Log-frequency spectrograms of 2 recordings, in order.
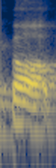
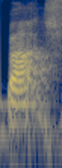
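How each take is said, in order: First: The name ends with a k sound. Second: The name ends with a ch sound. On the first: The speaker calls it wrong. "people say bark" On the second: The speaker calls it right. "but it's actually batch"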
